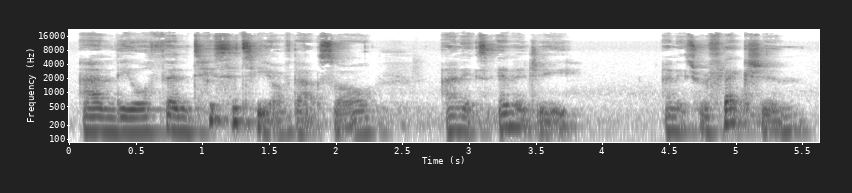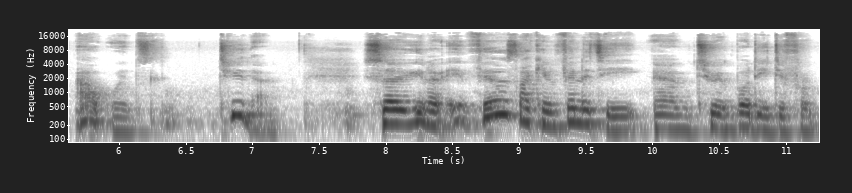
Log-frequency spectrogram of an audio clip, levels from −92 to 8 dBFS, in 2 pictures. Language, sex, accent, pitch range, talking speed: English, female, British, 145-185 Hz, 140 wpm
